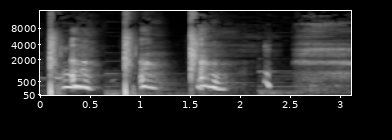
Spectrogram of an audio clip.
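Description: Three sharp, snapping whip lashes strike someone at a steady pace, each followed by a short pained vocal cry, then a brief yelp and a soft hiss at the end.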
